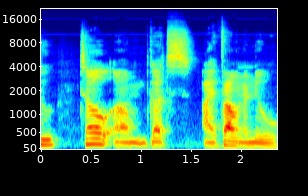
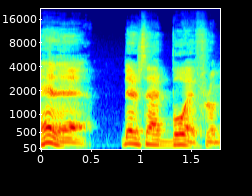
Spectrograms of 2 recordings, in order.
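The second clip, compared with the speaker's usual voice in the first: put-on country accent, said loudly; 4 semitones higher, 5 dB louder than usual. Voicing a character greeting a boy from long ago: Speedwagon accent. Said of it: "where's my, uh, Speedwagon accent?".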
